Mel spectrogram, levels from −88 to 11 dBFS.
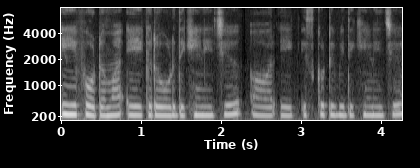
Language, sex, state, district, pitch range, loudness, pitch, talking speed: Garhwali, female, Uttarakhand, Tehri Garhwal, 220-240 Hz, -17 LUFS, 225 Hz, 180 wpm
